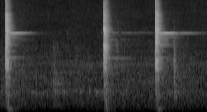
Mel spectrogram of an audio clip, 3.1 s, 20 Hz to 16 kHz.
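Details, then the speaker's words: Torque wrench set to 8 Nm tightening the V-brake bolt on the other side of a bicycle; sharp metallic clicks about a second apart, clean with quiet between, as it breaks over at the set torque specification. "We've reached our torque specification. So from a torquing point of view, that's pretty much it done."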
